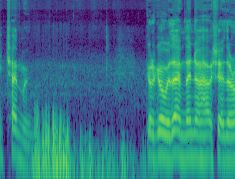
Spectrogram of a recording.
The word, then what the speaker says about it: Temu: say teu don't they if I was reading that word I would say teu just from the letters they say temu got to go with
